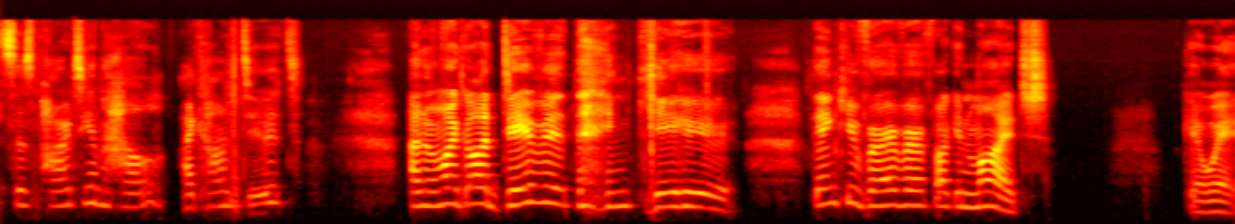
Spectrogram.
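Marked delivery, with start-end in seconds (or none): 0.0-2.3 put-on high-pitched, attempted Irish accent in a girl's voice. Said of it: "I can't even do an accent".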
